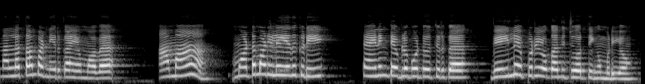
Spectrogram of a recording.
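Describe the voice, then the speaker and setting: A woman's voice: extremely high pitch, fast, muffled recording. A woman voicing a preachy village mother who scolds her grown daughter. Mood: nagging. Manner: nagging, preachy.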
